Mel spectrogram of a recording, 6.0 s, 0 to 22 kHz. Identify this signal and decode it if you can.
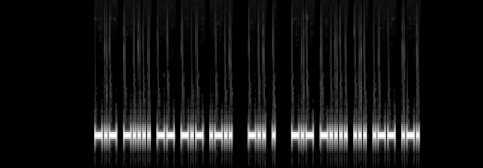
Morse code, heard as a keyed tone, about 40 wpm, 700 Hz. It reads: K6MKL DE K6SWR
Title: USA Callsign DE Callsign - 5 Characters - 40wpm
